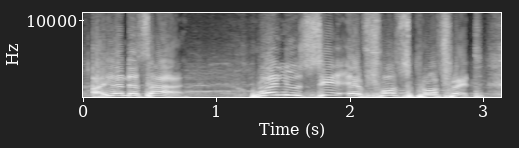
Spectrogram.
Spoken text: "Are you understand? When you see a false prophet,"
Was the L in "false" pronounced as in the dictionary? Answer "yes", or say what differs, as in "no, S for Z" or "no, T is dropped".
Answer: no, L is dropped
